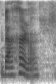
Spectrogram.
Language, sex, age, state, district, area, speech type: Odia, female, 18-30, Odisha, Puri, urban, read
